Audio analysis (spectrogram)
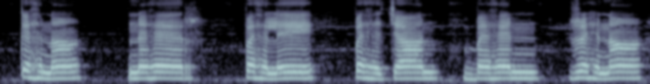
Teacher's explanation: ह के पहले आने वाले अ का ए, जैसे कहना, नहर, पहले, पहचान, बहन, रहना।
